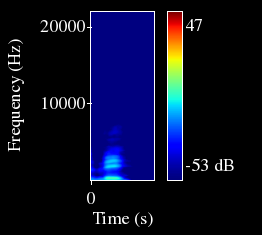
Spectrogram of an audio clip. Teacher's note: very often the vowel e falls one step down to e, and the l we don't really have time for it. So the vil becomes ve.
